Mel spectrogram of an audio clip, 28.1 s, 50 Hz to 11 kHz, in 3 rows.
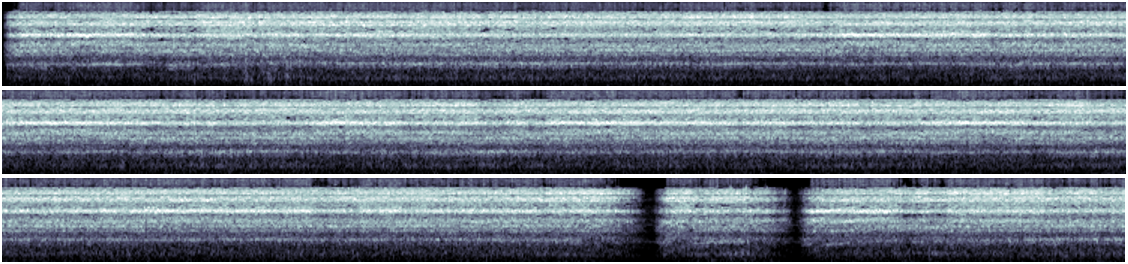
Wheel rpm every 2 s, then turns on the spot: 210, 230, 230, 230, 230, 220, 220, 230, 230, 230, 230, 210, 100, 210.
none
